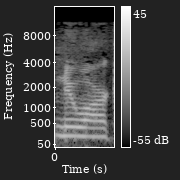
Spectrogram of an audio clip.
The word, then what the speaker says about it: Newark: From the first state, from the other Newark, the one that pronounces it Newark, not Newark, take that, New Jersey.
